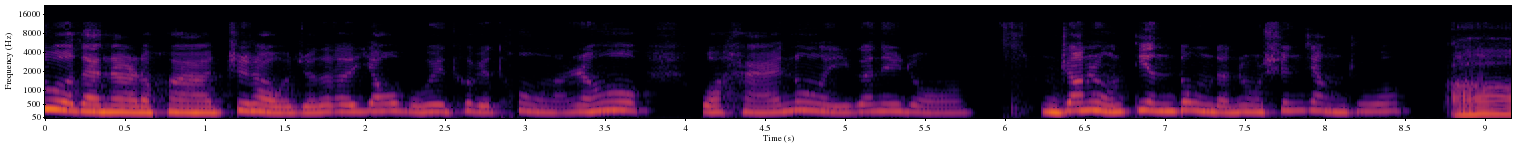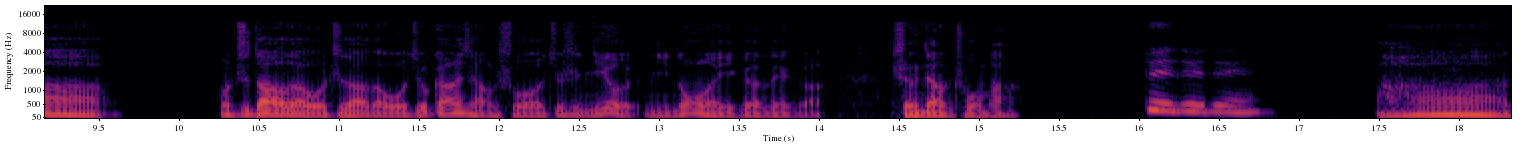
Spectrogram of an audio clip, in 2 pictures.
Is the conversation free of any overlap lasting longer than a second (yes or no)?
yes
